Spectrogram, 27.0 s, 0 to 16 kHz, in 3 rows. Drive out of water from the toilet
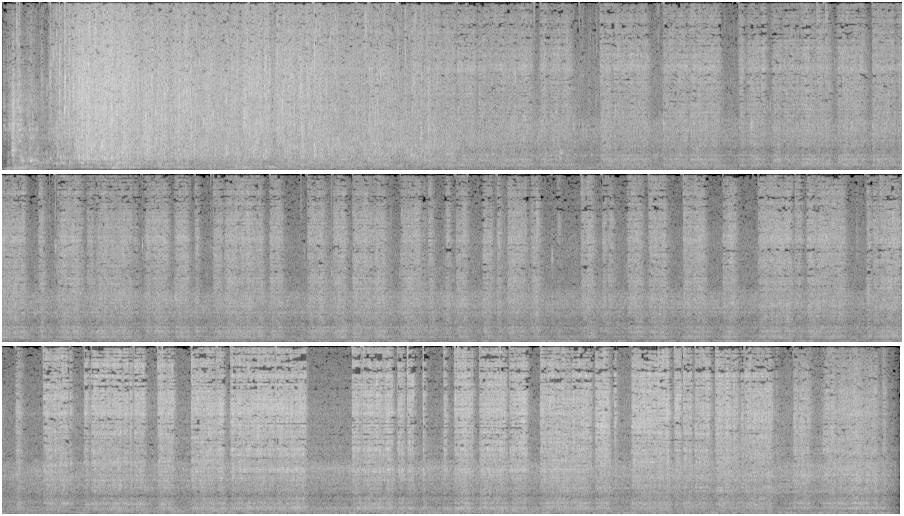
0.0s 7.3s

